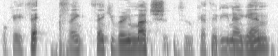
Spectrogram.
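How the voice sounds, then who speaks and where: Halting man with a dark, mellow voice. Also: on the high side, fairly even intonation. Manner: hesitant, halting delivery. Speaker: event host and interpreter. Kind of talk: unscripted event talk.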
